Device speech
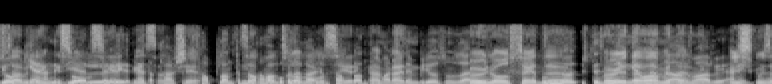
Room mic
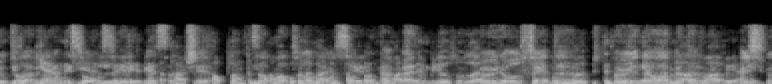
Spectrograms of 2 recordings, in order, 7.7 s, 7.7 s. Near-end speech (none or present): none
